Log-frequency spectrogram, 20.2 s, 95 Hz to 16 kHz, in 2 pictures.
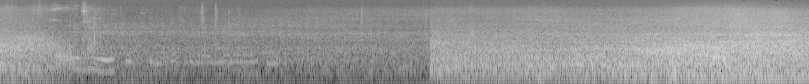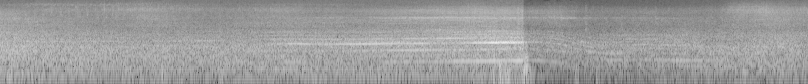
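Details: Rutting bull elk in Rocky Mountain National Park, September 2017, busy rounding up his harem; after a stretch of background rumble, a drawn-out harmonic whistled tone builds and rises over several seconds and ends in a loud burst, with steady wind or traffic-like noise underneath.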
